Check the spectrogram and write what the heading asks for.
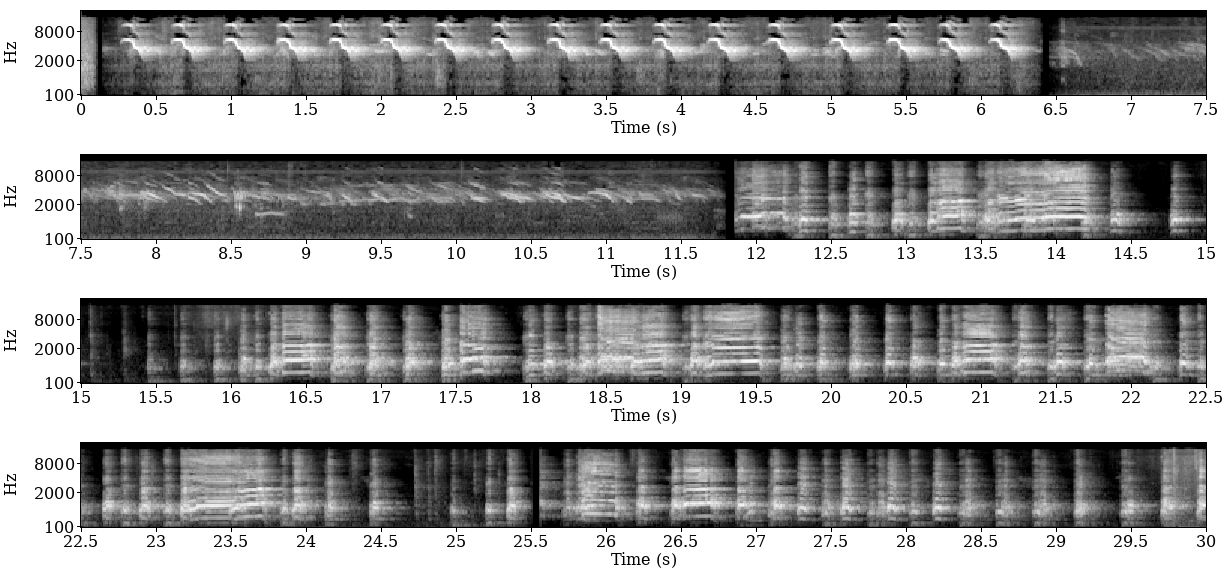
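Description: Domestic hens clucking in a dense, steady run of short calls from about twelve seconds in. Before that comes a fast, evenly repeated high chirping, about three a second, that stops after about six seconds. A quieter stretch follows with faint high chirps over a low rumble.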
